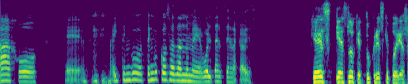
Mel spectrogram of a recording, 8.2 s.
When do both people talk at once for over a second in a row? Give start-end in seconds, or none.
none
